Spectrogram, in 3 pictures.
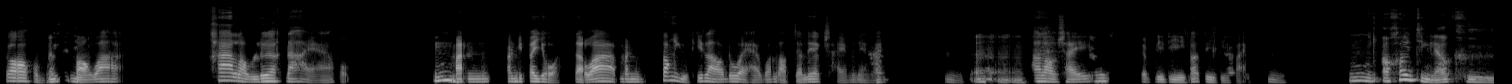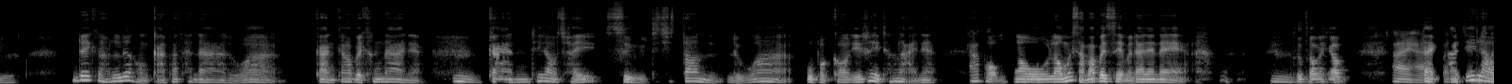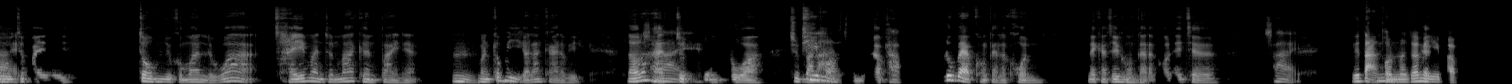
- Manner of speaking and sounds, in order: tapping; other background noise; sniff; unintelligible speech; laugh
- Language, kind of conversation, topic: Thai, podcast, คุณเคยลองดีท็อกซ์ดิจิทัลไหม และผลเป็นอย่างไรบ้าง?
